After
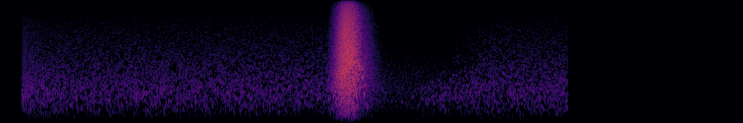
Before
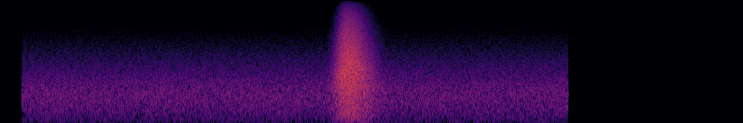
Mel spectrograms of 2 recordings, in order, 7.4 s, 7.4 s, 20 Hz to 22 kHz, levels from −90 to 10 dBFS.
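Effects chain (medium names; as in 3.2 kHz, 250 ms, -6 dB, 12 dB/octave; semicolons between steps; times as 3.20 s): RIAA curve recording; reverb removal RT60 1.9 s; 2.68–4.73 s: bass shelf 94 Hz -9.5 dB; echo from a far wall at 24 m, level -27 dB; trim -7 dB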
